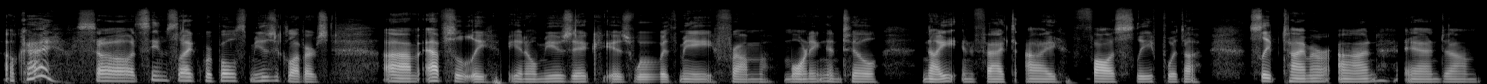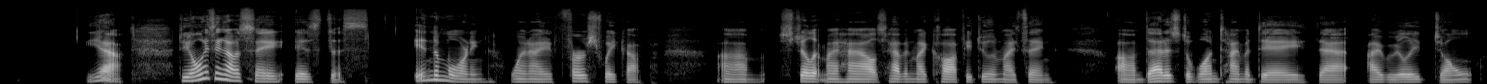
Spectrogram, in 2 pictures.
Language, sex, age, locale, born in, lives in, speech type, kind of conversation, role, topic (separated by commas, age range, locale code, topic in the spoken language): English, female, 55-59, en-US, United States, United States, conversation, unstructured, none, How does music affect your mood and motivation?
